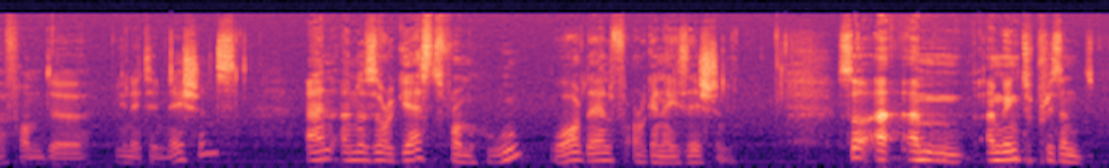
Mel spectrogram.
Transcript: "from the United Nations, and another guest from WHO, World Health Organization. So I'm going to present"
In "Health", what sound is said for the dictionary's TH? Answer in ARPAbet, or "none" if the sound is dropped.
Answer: F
